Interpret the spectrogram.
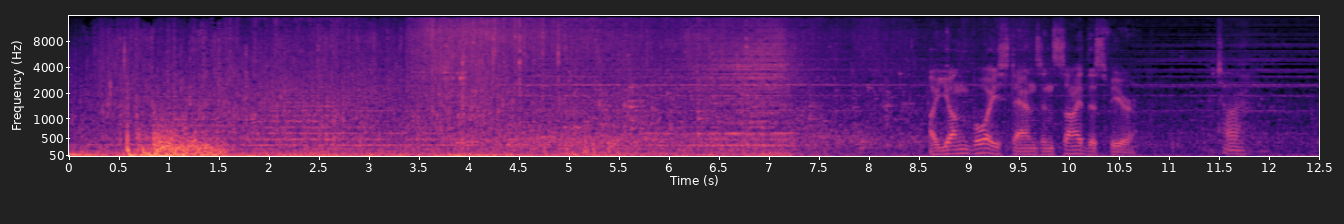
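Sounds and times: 
deep rumbling boom of an ice sphere rising from a frozen plain: 0.0 - 6.7
faint cracking of ice: 0.0 - 9.8
churning, grinding roar of rising ice: 0.0 - 10.9
speech: 8.7 - 10.8, 11.5 - 11.9.

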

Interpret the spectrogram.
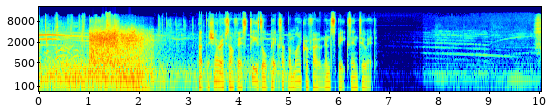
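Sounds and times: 
cars exploding in a film scene: 0.1 - 5.0
speech: 3.2 - 6.8.

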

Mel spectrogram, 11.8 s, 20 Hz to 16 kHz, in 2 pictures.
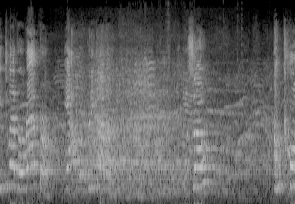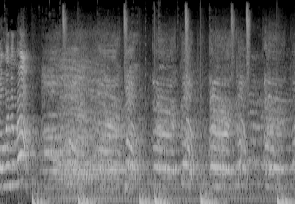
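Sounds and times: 
dense crowd in a club shouting and cheering: 0.0 - 11.8
laughter: 1.2 - 5.6
thumping low bass beat: 6.6 - 11.8.

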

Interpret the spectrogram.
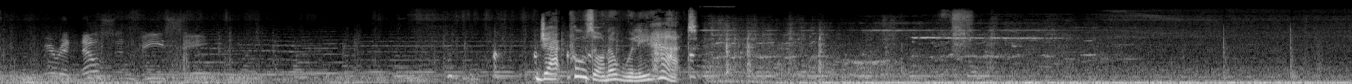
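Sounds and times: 
train carriages clanking: 0.0 - 13.5
train rumbling: 0.0 - 13.5
speech: 0.6 - 2.6, 5.4 - 7.1
train wheels squealing while pulling into a stop: 7.0 - 12.2.

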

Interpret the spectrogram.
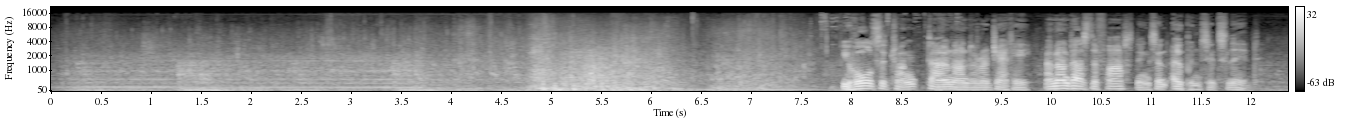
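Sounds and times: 
low boat engine drone on a river: 0.0 - 8.1
river water washing and splashing: 0.0 - 9.5
speech: 7.9 - 12.2.

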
